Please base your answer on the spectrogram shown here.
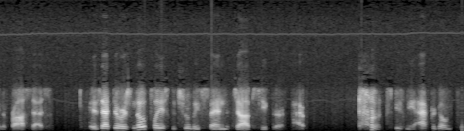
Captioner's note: coughs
